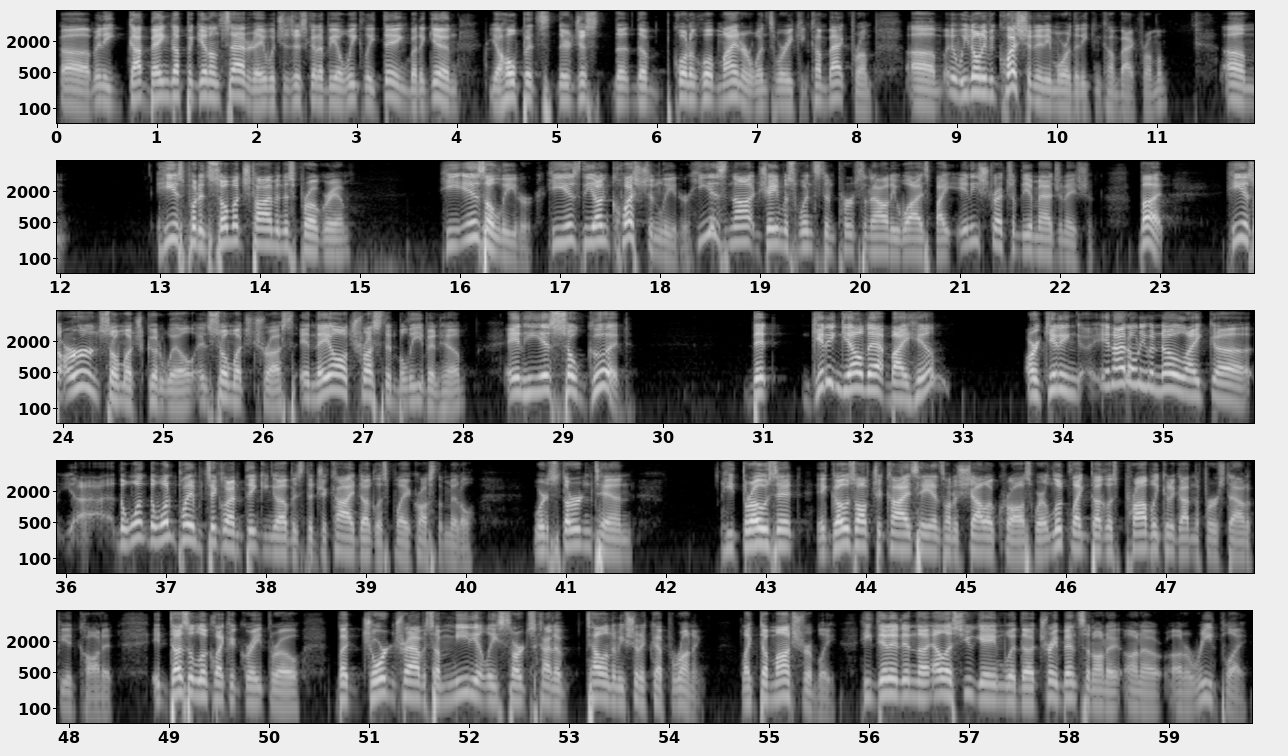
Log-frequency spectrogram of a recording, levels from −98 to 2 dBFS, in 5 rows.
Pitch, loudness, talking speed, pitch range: 150 Hz, -19 LUFS, 220 wpm, 125-185 Hz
